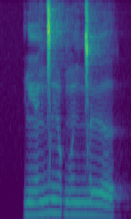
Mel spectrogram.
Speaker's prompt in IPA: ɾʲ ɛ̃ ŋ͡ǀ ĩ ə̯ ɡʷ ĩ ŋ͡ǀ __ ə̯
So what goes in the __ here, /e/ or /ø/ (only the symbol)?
ø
